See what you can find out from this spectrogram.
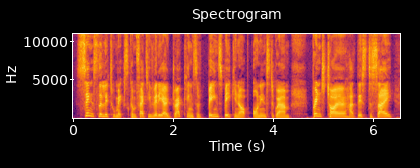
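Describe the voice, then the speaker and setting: A woman's voice: mid-range voice, moderate pace, bright, forceful tone. A woman hosting an opinionated commentary video, speaking in an emphatic, conversational way.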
